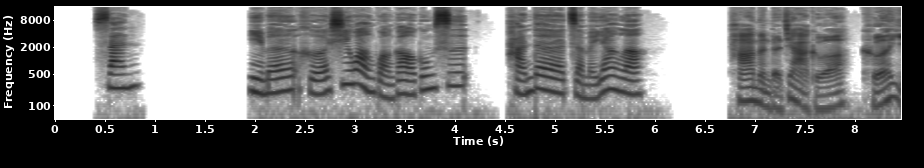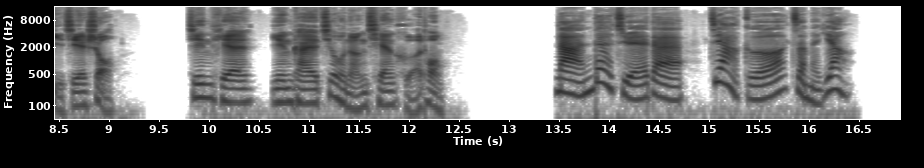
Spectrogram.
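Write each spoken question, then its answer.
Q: 男的觉得价格怎么样?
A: 可以接受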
